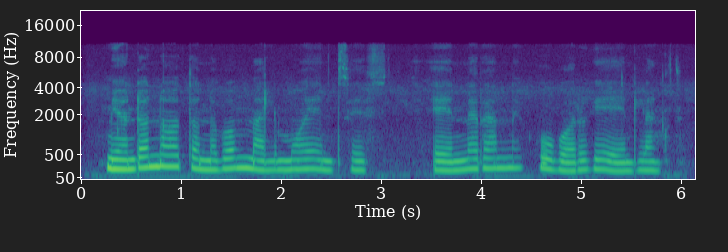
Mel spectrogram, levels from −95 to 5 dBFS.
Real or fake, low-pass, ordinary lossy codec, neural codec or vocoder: real; 10.8 kHz; none; none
